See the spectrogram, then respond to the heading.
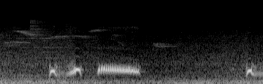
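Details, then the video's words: A female spotted dove coos to excite the male, two clipped notes and a sustained even coo, then a fresh short note starts the next phrase; soft hum in the background. "Cu Mái Thúc Trống. Chim Cu Gáy Mái Thúc Trống Nhạy Bén. Tiếng Chim Cu Mái Gáy Kích Bổi"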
